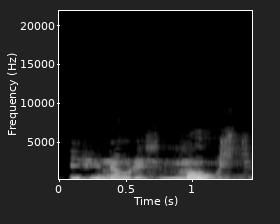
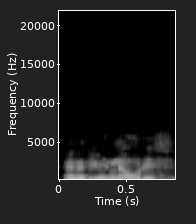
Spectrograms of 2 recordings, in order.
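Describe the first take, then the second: First: Most drawn out and falling; stress on most. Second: Said in the usual way. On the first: Shown as a demonstration. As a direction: lean hard into the word most. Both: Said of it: "I'm emphasizing the word most".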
